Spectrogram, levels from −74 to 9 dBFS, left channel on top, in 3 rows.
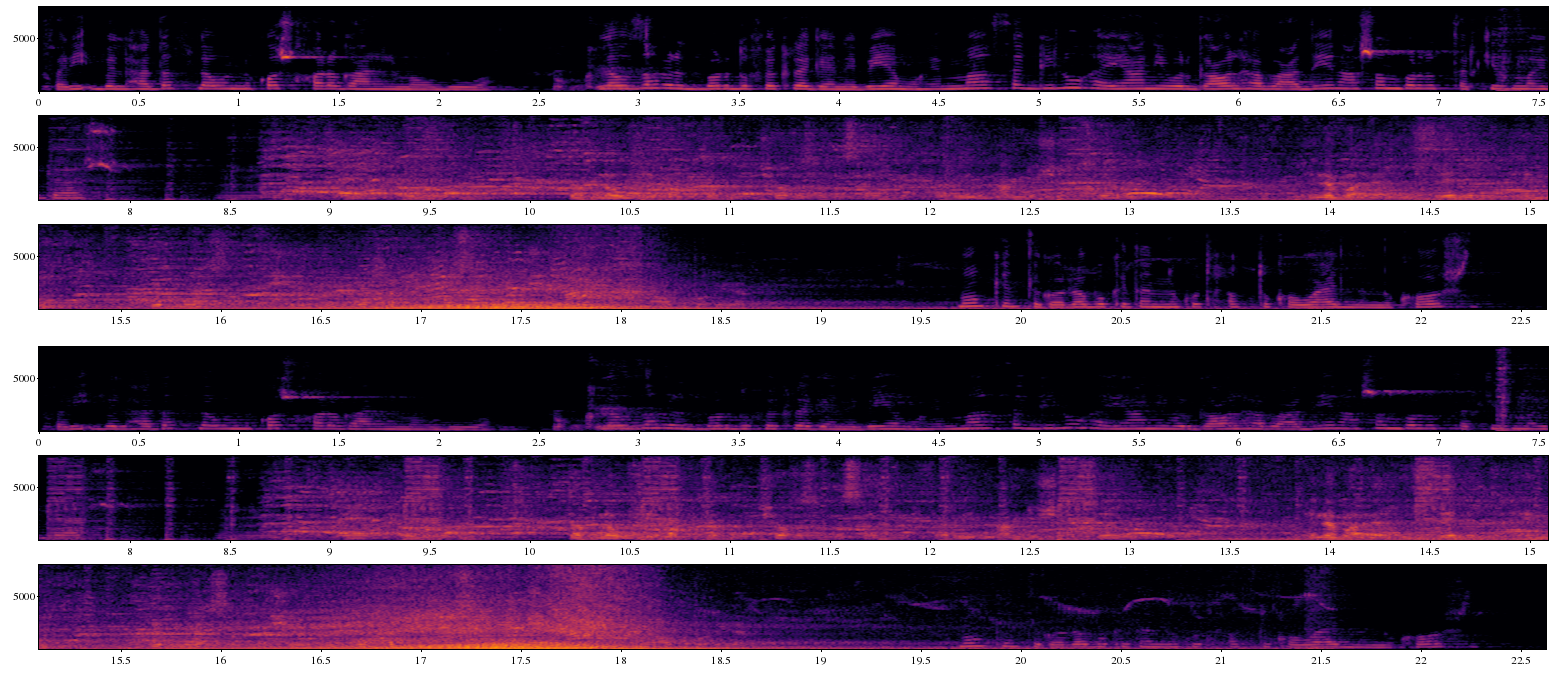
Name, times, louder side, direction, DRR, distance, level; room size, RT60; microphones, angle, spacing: voice 1, 0.0-2.3 2.8-8.0 19.7-22.3, left 6 dB, 65° left, 13 dB, 0.4 m, -37 dB
sound 1, 7.3-8.2 8.5-8.8 9.1-9.2 9.4-10.0 10.2-10.3 10.5-11.5 11.7-13.0 13.2-13.3 13.5-13.9 14.1-15.1 15.3-15.4, right 4 dB, 75° right, 1.7 m, -37 dB
voice 2, 8.4-13.4 13.9-18.6, right 1 dB, 5° right, -6 dB, 1.9 m, -34 dB
sound 2, 8.6-18.1, left 2 dB, 30° left, 1.1 m, -33 dB
Car, 13.3-21.6, right 4 dB, 50° right, 0.5 m, -26 dB
18.0 x 15.0 x 2.4 m, 1.1 s
head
